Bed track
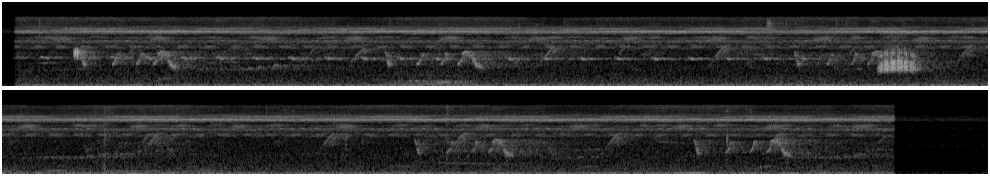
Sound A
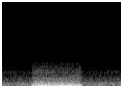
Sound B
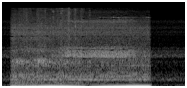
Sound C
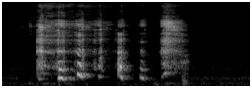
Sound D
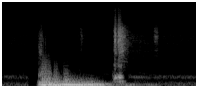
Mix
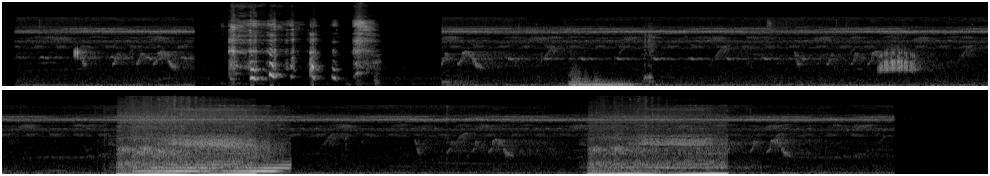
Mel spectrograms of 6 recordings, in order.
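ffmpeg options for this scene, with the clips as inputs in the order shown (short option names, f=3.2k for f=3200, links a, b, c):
-filter_complex "[2:a]asplit=2[a][b];[0:a]volume=-9dB[c];[3:a]asoftclip=type=tanh:threshold=-16.5dB[d];[a]asplit=7[e][f][g][h][i][j][k];[f]adelay=144,afreqshift=-150,volume=-3dB[l];[g]adelay=288,afreqshift=-300,volume=-9.4dB[m];[h]adelay=432,afreqshift=-450,volume=-15.8dB[n];[i]adelay=576,afreqshift=-600,volume=-22.1dB[o];[j]adelay=720,afreqshift=-750,volume=-28.5dB[p];[k]adelay=864,afreqshift=-900,volume=-34.9dB[q];[e][l][m][n][o][p][q]amix=inputs=7:normalize=0[r];[b]bass=f=250:g=5,treble=f=4k:g=-3[s];[c]asplit=2[t][u];[t]atrim=end=1.924[v];[d]atrim=end=2.48,asetpts=PTS-STARTPTS,volume=-1.5dB[w];[u]atrim=start=4.396[x];[4:a]atrim=end=1.94,asetpts=PTS-STARTPTS,volume=-13.5dB,afade=t=in:d=0.004:c=hsin,afade=t=out:st=1.936:d=0.004:c=hsin,adelay=5300[y];[r]atrim=end=1.83,asetpts=PTS-STARTPTS,volume=-4dB,afade=t=in:d=0.004:c=hsin,afade=t=out:st=1.826:d=0.004:c=hsin,adelay=10920[z];[s]atrim=end=1.83,asetpts=PTS-STARTPTS,volume=-6dB,afade=t=in:d=0.004:c=hsin,afade=t=out:st=1.826:d=0.004:c=hsin,adelay=15630[aa];[v][w]acrossfade=d=0.004:c1=hsin:c2=hsin[ab];[ab][x]acrossfade=d=0.004:c1=hsin:c2=hsin[ac];[ac][y][z][aa]amix=inputs=4:normalize=0"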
